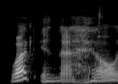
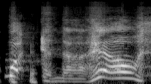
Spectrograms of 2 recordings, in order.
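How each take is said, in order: First: The phrase is said in a plain, mild way. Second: The phrase is said with forceful, dramatic energy.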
